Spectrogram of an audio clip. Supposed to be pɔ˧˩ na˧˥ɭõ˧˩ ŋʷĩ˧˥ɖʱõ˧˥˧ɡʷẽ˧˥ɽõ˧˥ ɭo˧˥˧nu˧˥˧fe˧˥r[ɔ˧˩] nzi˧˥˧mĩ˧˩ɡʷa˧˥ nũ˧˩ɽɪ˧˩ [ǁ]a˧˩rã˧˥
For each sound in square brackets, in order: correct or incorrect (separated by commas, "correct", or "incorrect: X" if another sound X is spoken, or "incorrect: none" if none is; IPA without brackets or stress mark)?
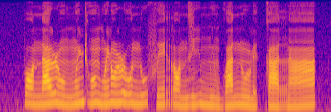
correct, incorrect: k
